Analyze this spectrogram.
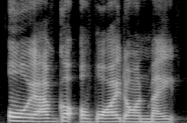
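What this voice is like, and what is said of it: Put-on Australian accent. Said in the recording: “Australian slang ... could you do it in the accent?”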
